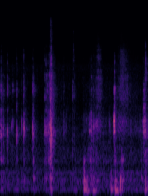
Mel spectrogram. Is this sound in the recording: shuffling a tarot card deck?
yes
